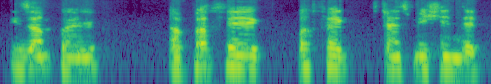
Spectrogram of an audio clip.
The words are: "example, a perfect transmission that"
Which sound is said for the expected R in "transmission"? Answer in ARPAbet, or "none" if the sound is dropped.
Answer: R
